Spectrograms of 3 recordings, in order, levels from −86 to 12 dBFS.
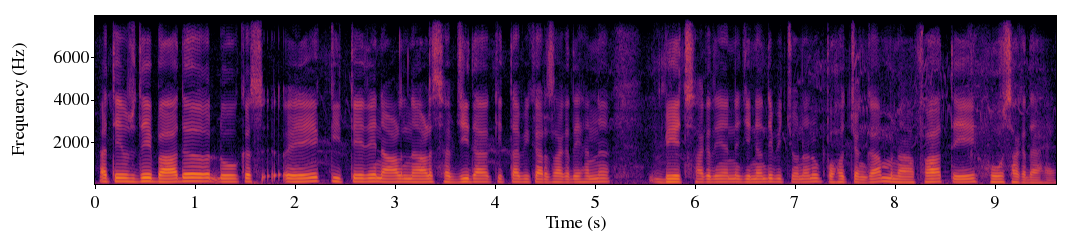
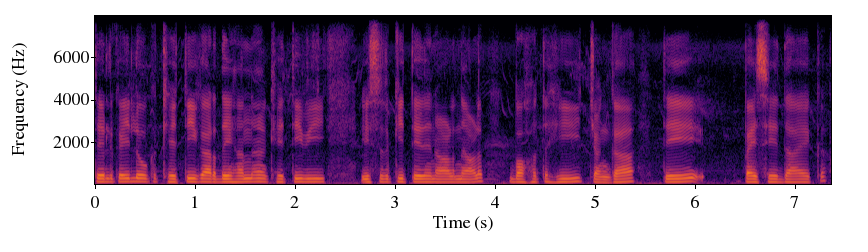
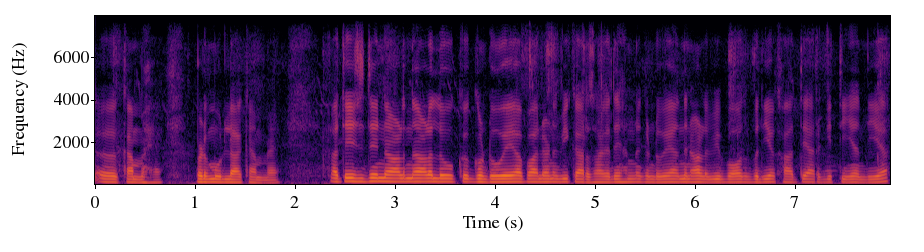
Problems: constant background noise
